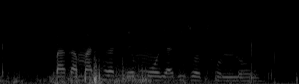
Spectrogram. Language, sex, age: Southern Sotho, female, 19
